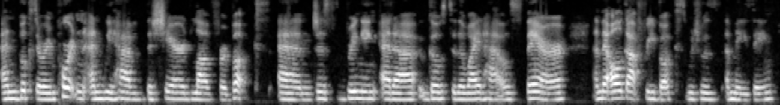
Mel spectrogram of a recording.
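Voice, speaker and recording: A woman's voice: fairly low pitch, little pitch movement, a little slow. A woman from Norway, an author interviewed as a guest, telling her story with enthusiasm and loose fillers.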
